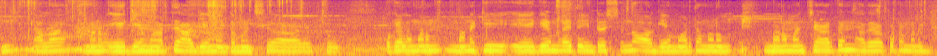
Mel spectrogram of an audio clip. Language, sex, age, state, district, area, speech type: Telugu, male, 18-30, Telangana, Ranga Reddy, rural, spontaneous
